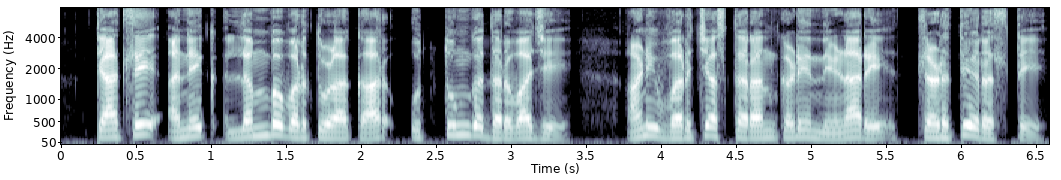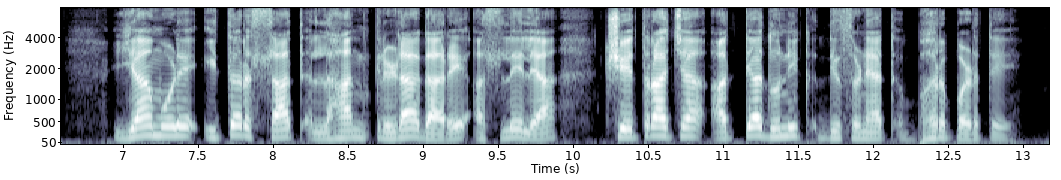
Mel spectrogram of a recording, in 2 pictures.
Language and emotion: Marathi, neutral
